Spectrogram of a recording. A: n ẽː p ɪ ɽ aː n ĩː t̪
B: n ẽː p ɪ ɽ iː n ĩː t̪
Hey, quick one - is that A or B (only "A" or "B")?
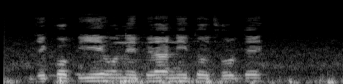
A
